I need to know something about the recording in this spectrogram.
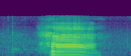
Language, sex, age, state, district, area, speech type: Santali, male, 30-45, West Bengal, Paschim Bardhaman, rural, read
